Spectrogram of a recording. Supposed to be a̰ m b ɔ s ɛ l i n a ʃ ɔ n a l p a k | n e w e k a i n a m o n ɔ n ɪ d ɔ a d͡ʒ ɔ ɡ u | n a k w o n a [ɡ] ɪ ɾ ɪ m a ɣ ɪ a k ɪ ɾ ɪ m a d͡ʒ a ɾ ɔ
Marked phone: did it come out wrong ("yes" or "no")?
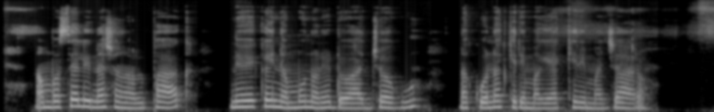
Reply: yes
